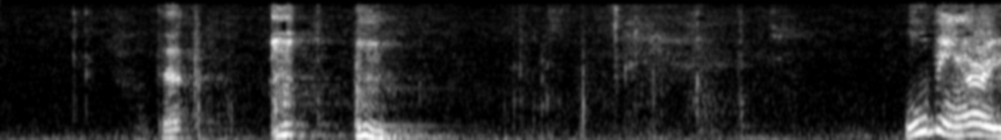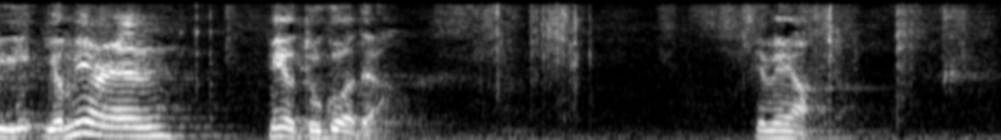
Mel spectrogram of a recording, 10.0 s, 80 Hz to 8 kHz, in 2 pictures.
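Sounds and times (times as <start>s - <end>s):
speech: 0.8s - 2.0s, 4.5s - 7.0s, 8.8s - 9.2s
audience member coughing: 1.3s - 2.3s.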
